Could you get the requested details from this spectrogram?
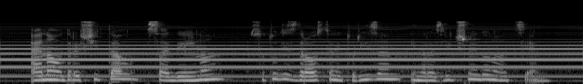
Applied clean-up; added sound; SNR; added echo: none; Wind instrument, woodwind instrument; 0 dB; none.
